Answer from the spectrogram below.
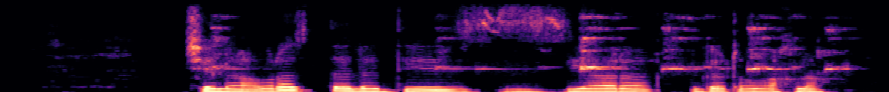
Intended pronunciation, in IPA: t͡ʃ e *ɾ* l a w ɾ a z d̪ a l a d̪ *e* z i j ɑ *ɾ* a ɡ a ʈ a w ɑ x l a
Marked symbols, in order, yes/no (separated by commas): no, yes, yes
